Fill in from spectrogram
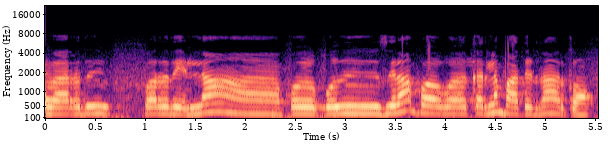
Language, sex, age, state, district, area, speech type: Tamil, female, 45-60, Tamil Nadu, Thoothukudi, rural, spontaneous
